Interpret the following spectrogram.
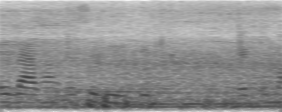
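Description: A voice talking briefly at the start, then a few short indistinct vocal sounds, over a steady low hum that does not change.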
